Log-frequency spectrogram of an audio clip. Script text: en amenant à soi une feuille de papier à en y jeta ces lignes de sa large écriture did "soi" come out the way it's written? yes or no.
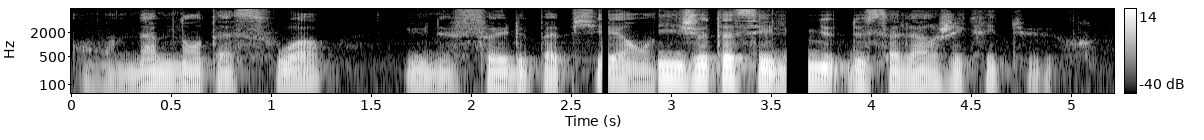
yes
